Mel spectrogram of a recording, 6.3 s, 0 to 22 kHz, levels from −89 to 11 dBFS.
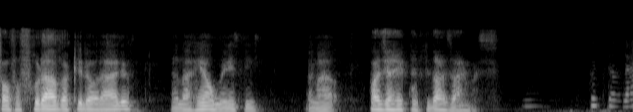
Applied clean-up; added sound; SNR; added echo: neural mask model DeepFilterNet 3.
